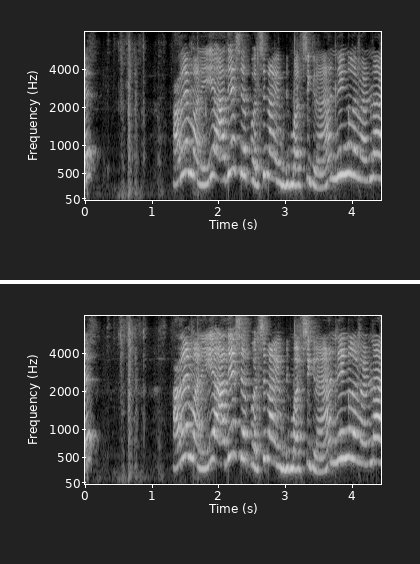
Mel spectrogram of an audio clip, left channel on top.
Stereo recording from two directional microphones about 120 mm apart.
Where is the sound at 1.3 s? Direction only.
40° left (ahead or behind).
